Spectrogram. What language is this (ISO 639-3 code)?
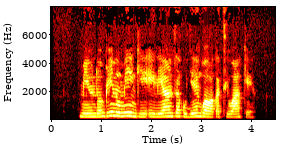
swa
